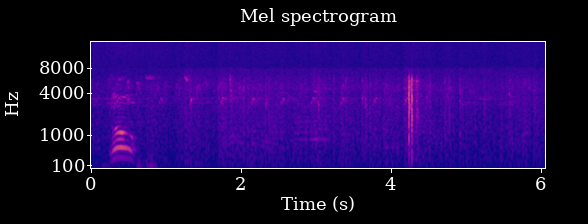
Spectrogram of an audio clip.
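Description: Faint birds chirping in short, repeated high notes, with a short rising-and-falling call just after the start and a sharp click about four seconds in.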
